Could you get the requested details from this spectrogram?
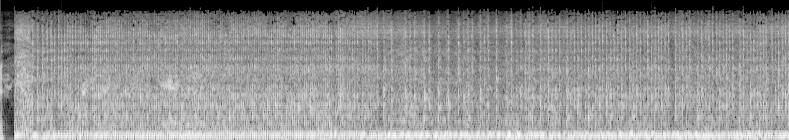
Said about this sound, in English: if your car doesn't start, don't keep doing this. I think it's cool. Right before it finally kicks over.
